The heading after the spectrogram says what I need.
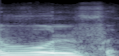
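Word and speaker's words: wolf: वोल्व्स, भेड़ियों के group को, यहाँ पर जो वोल्व्स है ये वोल्फ का प्लूरल है, वुल्फ, इसका जो करेक्ट प्रोनाउंसिएशन है ये वुल्फ है, तो इसके प्रोनाउंसिएशन को थोड़ा ध्यान से आपने समझना है।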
